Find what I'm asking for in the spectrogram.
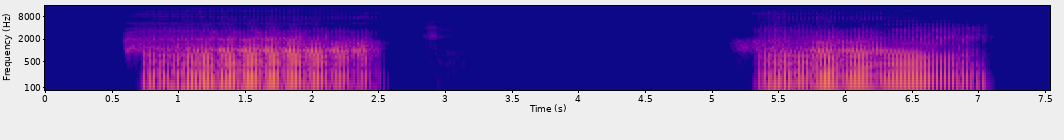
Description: This is a 5 minute clip of snoring.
